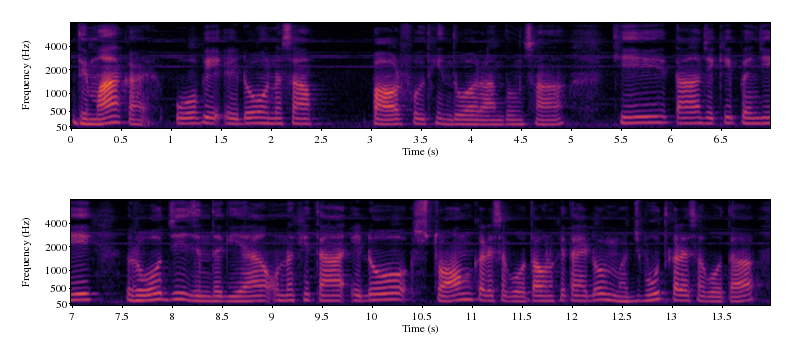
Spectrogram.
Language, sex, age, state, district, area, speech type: Sindhi, male, 18-30, Gujarat, Kutch, urban, spontaneous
